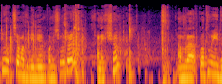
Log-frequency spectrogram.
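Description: A man talking in Bengali, with a few sharp clicks from wires and test leads being handled.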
